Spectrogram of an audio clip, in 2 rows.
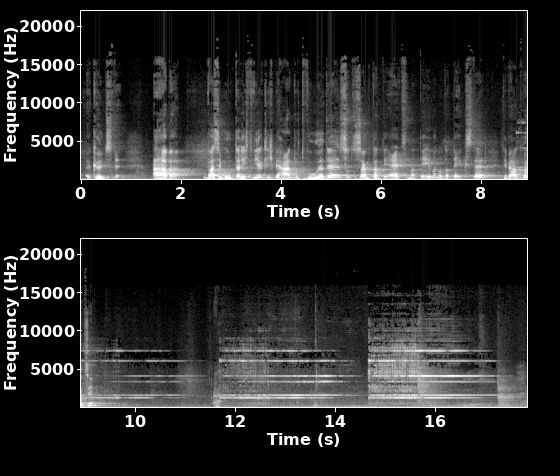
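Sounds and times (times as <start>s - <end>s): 
soft steady hum: 0.0s - 17.8s
speech: 0.1s - 9.4s
telephone ringing with electronic ringtone during a university lecture: 8.6s - 17.5s.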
